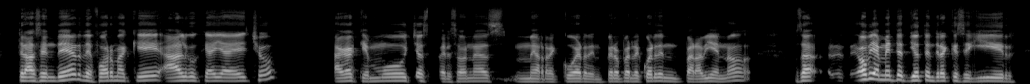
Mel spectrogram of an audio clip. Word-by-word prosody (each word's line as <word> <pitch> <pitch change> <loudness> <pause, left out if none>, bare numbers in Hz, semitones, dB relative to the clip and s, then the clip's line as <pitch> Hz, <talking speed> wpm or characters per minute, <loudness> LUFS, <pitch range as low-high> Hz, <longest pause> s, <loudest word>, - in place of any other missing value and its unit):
trascender, 175 +6 +3
de 175 -3 0
forma 175 +1 -1
que, 190 +5 +2
algo 175 +2 +2
que 165 - -3
haya 165 -1 +2
hecho, 205 - -4 0.5
haga 170 +1 +3
que 145 -3 -3
muchas 165 +2 -3
personas, 145 - -6
me 135 0 -5
recuerden, 130 -1 -4
pero 140 +3 -3
me 150 - -1
recuerden, 150 -1 -3
para 130 -1 -1
bien, 140 0 -1
¿no? 175 +4 -4 0.5
O - - -18
sea, - - +3 0.4
obviamente, 215 -3 +6
yo 190 0 +4
tendría 175 -3 +2
que 175 +1 -2
seguir 150 -2 -1
165 Hz, 155 wpm, -25 LUFS, 145-180 Hz, 0.5 s, obviamente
